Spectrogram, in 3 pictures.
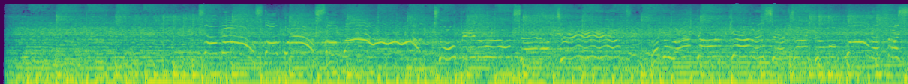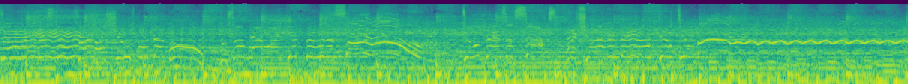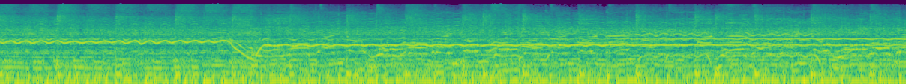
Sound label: Cacophony Of Anger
